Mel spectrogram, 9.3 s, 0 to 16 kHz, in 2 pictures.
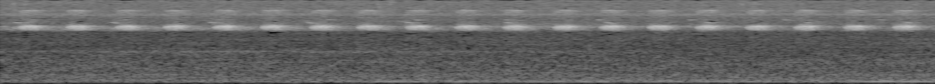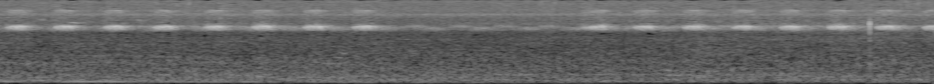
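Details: Bell cricket ringing a clear, high, bell-like trill in steady repeated pulses, recorded on the night of the mid-autumn full moon, 21 September 2021.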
